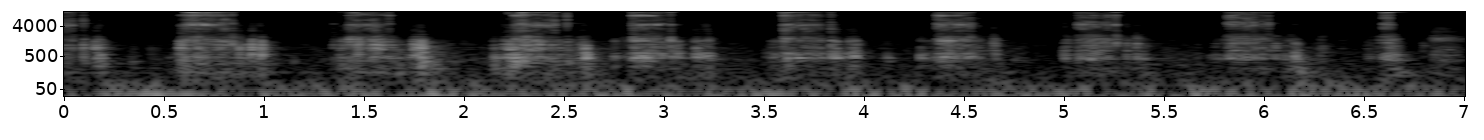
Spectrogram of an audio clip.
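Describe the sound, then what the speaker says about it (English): Quick mechanical ratcheting in short bursts as three 13mm bolts are driven back into the counterweight of a Beko washing machine, about ten clicking runs at a steady pace, close but quiet. "When in position, you can refit the three 13mm bolts."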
